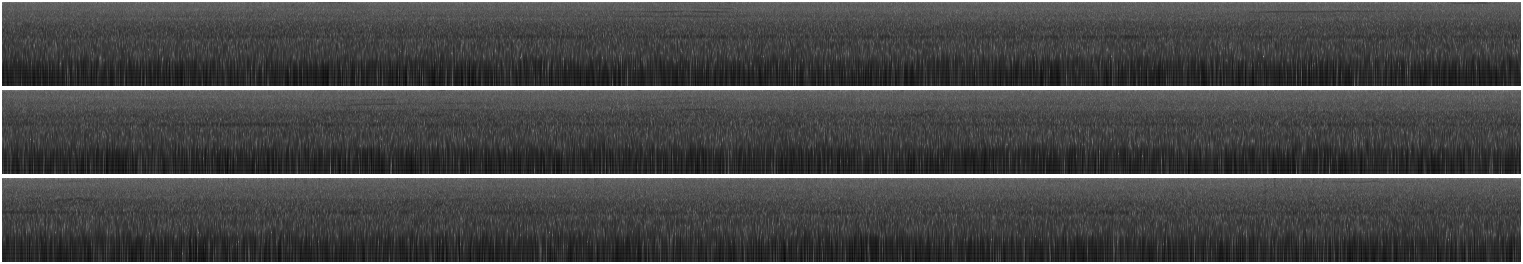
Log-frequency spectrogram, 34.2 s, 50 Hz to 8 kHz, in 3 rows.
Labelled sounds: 4.6	5.5	killer whale, southern resident, 3.3 to 7.7 kHz
9.3	10.4	killer whale, southern resident, 3.6 to 4.6 kHz
13.8	14.4	killer whale, southern resident, 2.1 to 4.6 kHz
16.2	16.6	killer whale, southern resident, 4.6 to 5.0 kHz

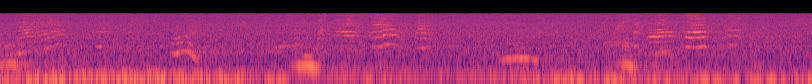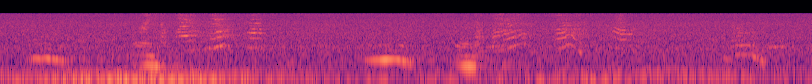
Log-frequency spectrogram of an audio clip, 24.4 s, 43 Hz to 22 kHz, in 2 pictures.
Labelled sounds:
0.3	0.6	humpback whale, 1.3 to 1.6 kHz
1.4	1.7	humpback whale, 2.0 to 2.1 kHz
2.5	2.8	humpback whale, 0.80 to 1.0 kHz
5.0	6.5	humpback whale, 0.80 to 6.0 kHz
9.7	11.2	humpback whale, 1.3 to 7.6 kHz
14.1	16.2	humpback whale, 0.83 to 2.3 kHz
19.1	20.0	humpback whale, 0.80 to 2.4 kHz
20.4	21.7	humpback whale, 1.1 to 2.9 kHz
23.2	23.5	humpback whale, 0.80 to 0.83 kHz

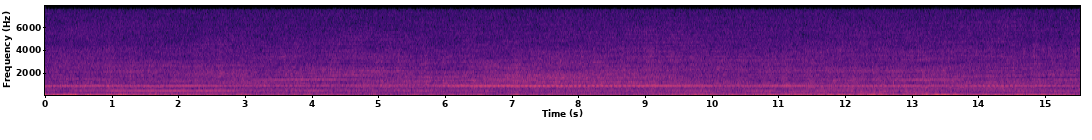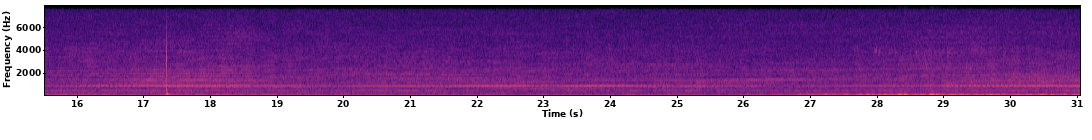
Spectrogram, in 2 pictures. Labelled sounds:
3.1	3.4	vessel noise, 1.3 to 1.5 kHz
12.9	13.2	vessel noise, 1.3 to 1.5 kHz

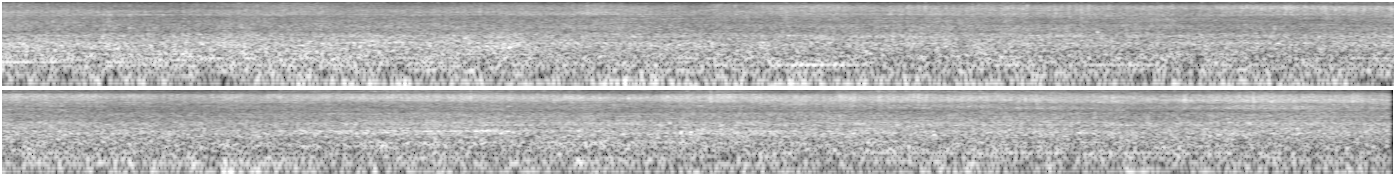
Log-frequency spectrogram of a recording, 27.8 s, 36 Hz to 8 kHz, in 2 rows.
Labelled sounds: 3.6	3.9	vessel noise, 7.4 to 7.6 kHz

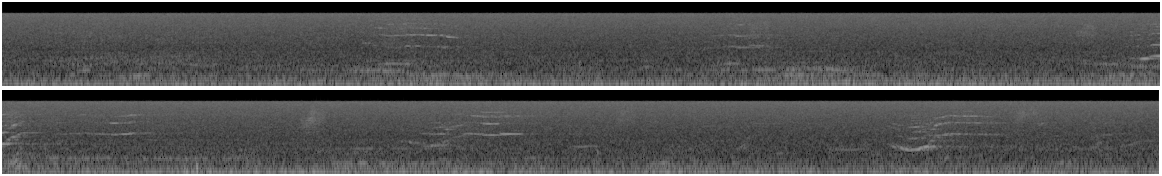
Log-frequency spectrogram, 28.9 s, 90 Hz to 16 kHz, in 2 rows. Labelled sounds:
4.7	5.8	humpback whale, 0.99 to 3.2 kHz
9.0	9.4	humpback whale, 0.90 to 2.1 kHz
14.3	14.6	humpback whale, 1.0 to 1.3 kHz
15.5	16.3	humpback whale, 0.96 to 3.5 kHz
19.7	21.0	humpback whale, 0.83 to 4.1 kHz
25.8	26.8	humpback whale, 0.83 to 3.3 kHz

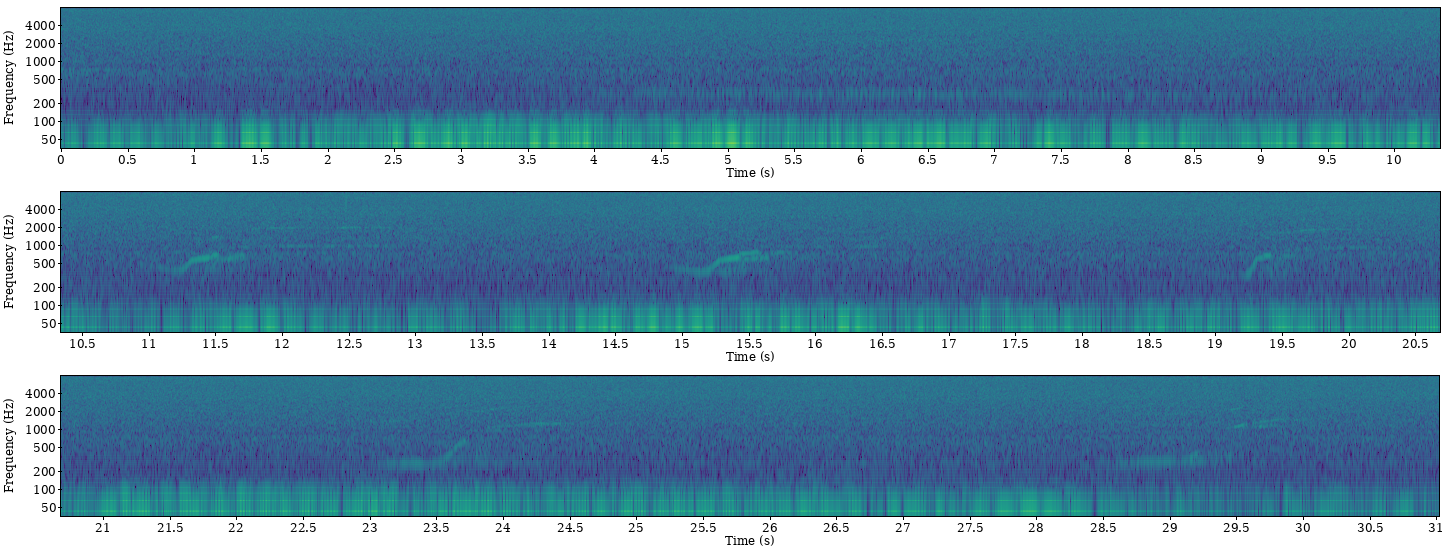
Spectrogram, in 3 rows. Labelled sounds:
24.1	24.5	humpback whale, 1.1 to 1.3 kHz
29.6	29.9	humpback whale, 1.2 to 1.5 kHz

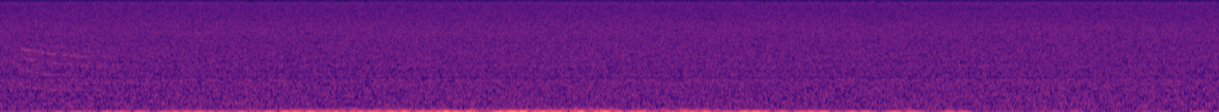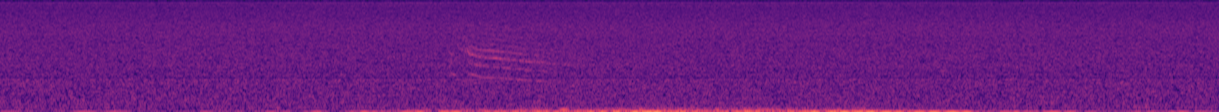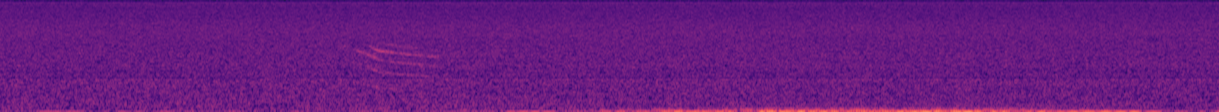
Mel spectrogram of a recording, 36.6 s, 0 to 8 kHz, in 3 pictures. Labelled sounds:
0.2	0.9	killer whale, Bigg's (transient), 1.7 to 2.2 kHz
16.8	17.8	killer whale, Bigg's (transient), 0.80 to 2.4 kHz
27.9	28.8	killer whale, Bigg's (transient), 0.90 to 2.6 kHz

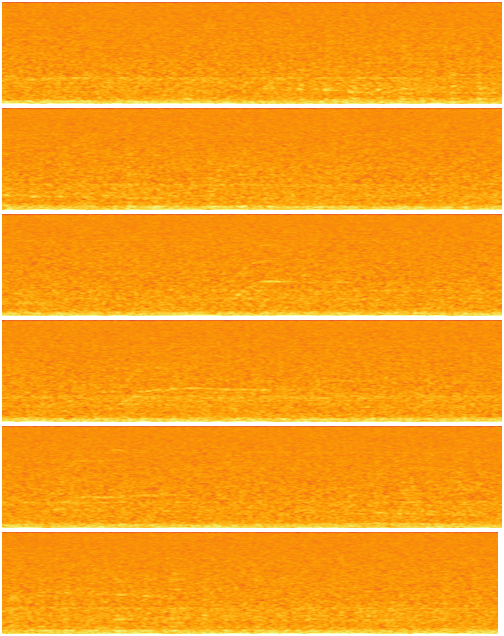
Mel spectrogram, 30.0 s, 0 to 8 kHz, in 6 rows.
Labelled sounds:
12.6	12.9	humpback whale, 0.96 to 1.2 kHz

